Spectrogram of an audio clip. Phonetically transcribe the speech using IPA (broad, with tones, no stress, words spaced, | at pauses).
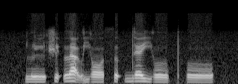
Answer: lĩ˨ʃɪ˦ʔ la̰˦˨ʊ̯jɔ˨θʊ˦ʔ dɛ˦jo˨ʊ̯pʰo˨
